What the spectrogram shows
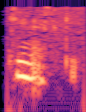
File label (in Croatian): "Chinese", croatian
